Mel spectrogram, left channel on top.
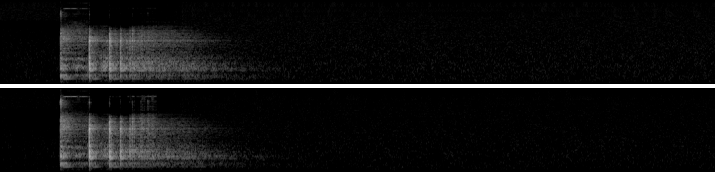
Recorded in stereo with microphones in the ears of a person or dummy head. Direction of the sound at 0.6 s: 15° right (ahead or behind).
